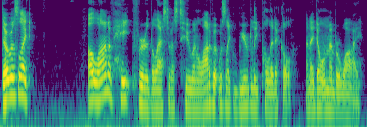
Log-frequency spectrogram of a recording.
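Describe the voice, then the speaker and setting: A man with a mid-pitched voice co-hosts a casual podcast. He gives his opinions bluntly and swears freely as he chats. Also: brisk. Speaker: podcast co-host.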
